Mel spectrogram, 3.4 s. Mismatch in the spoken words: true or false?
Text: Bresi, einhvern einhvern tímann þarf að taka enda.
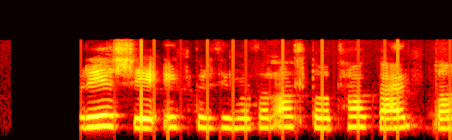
true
